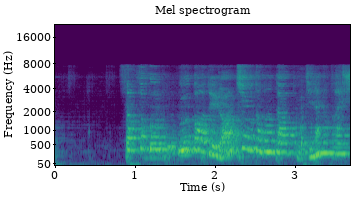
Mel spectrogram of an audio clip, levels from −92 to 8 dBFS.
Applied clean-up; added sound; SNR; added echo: neural separator model SepFormer DNS4.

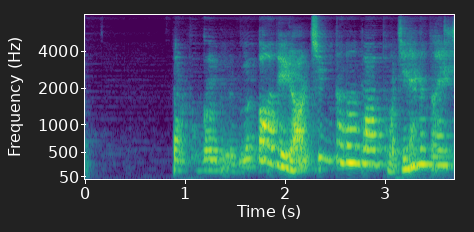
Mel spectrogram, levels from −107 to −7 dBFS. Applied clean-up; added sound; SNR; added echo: neural mask model DeepFilterNet 3.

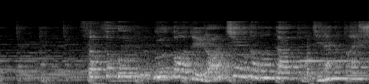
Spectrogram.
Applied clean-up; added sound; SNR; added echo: none; Snare drum; 19 dB; reverberation time 0.7 s.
